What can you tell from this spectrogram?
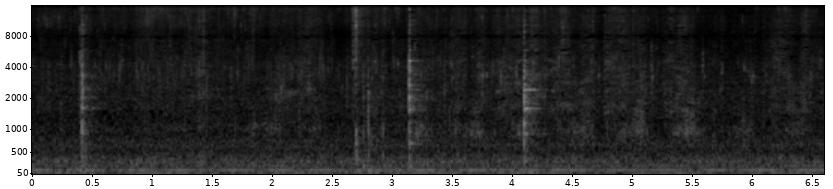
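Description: A spatula stirring a simmering sauce in a small saucepan, with a steady sizzle. The spatula knocks against the pan a few times, the sharpest about four seconds in.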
